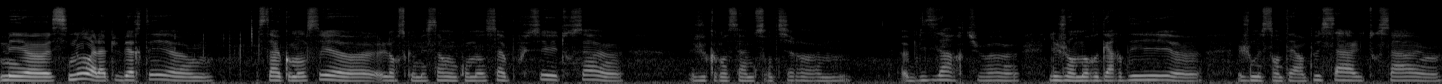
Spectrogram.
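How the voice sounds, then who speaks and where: A woman talks fairly slowly with a fairly low pitch, a monotone, flat intonation and long, frequent pauses. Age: 20s. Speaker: art student. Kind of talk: interview. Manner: halting, many filler sounds.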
